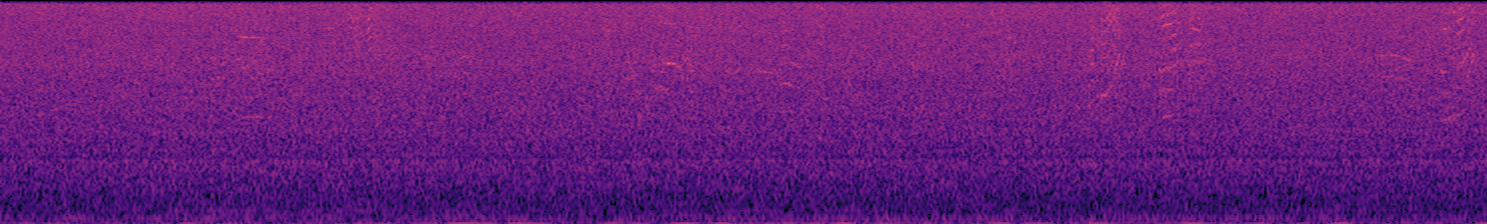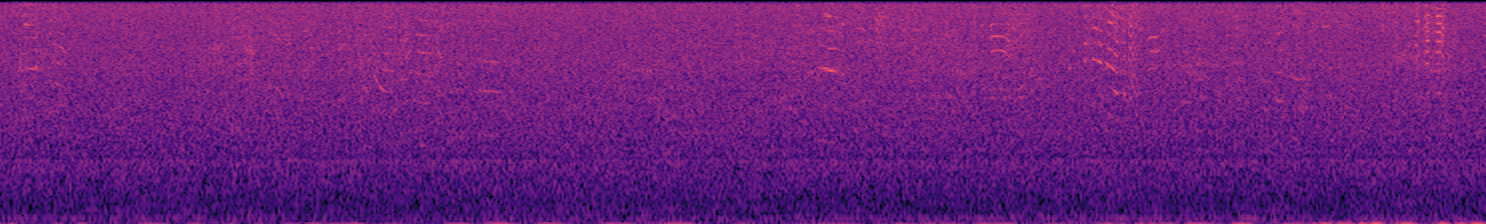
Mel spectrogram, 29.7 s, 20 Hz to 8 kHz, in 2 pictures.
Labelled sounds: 2.4	2.7	Pacific white-sided dolphin, 5.0 to 5.1 kHz
19.6	19.9	Pacific white-sided dolphin, 3.5 to 3.8 kHz
23.0	23.3	Pacific white-sided dolphin, 3.0 to 3.5 kHz
25.8	26.1	Pacific white-sided dolphin, 3.1 to 3.9 kHz

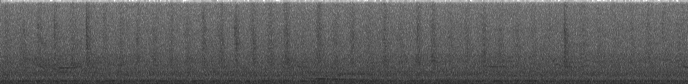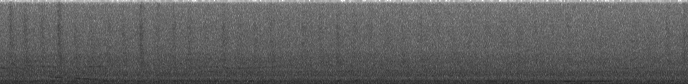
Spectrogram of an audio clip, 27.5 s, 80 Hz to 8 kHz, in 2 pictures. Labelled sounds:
6.0	6.5	humpback whale, 0.56 to 0.68 kHz
15.2	15.7	humpback whale, 0.52 to 0.63 kHz

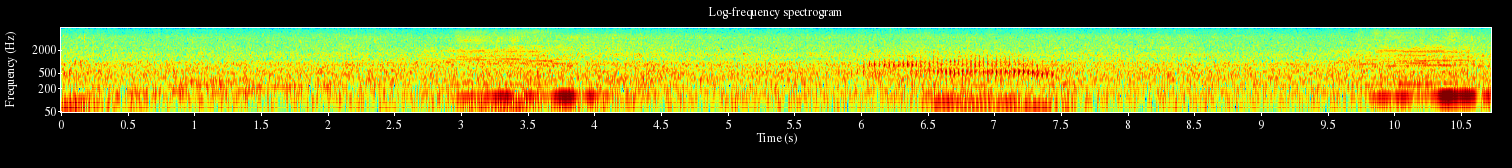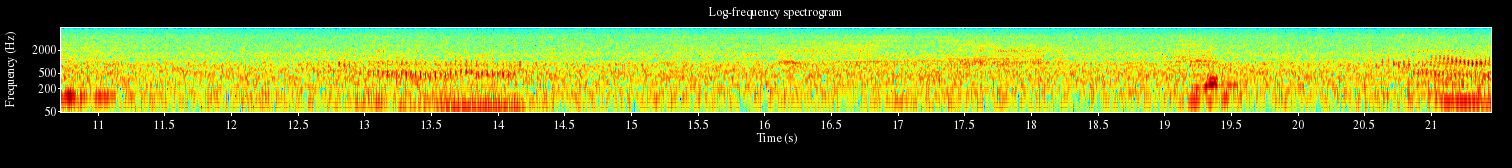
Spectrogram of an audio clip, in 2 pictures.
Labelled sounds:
2.8	3.2	humpback whale, 1.1 to 2.1 kHz
6.2	6.4	humpback whale, 0.78 to 1.1 kHz
10.0	10.4	humpback whale, 1.0 to 2.0 kHz
21.0	21.4	humpback whale, 0.81 to 1.4 kHz

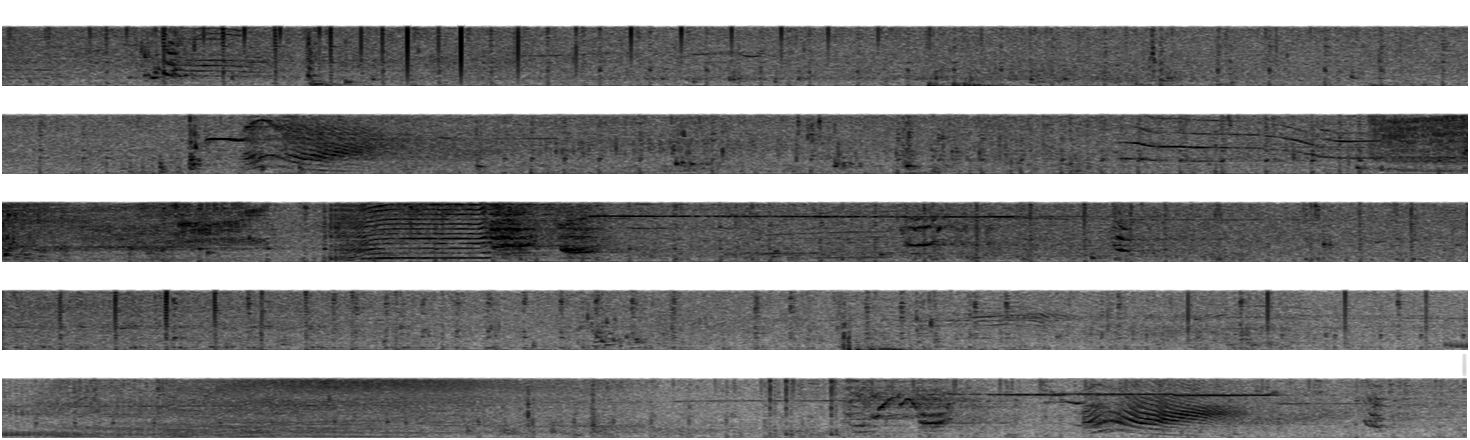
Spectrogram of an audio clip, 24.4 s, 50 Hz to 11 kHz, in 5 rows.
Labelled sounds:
0.4	0.9	killer whale, southern Alaska resident, 0.83 to 8.0 kHz
5.5	6.2	killer whale, southern Alaska resident, 0.60 to 8.0 kHz
8.6	9.5	killer whale, southern Alaska resident, 0.69 to 7.8 kHz
10.9	11.7	killer whale, southern Alaska resident, 0.32 to 8.0 kHz
12.2	12.8	killer whale, southern Alaska resident, 0.37 to 4.4 kHz
17.9	18.3	killer whale, southern Alaska resident, 1.4 to 5.3 kHz
22.9	23.8	killer whale, southern Alaska resident, 0.28 to 8.0 kHz

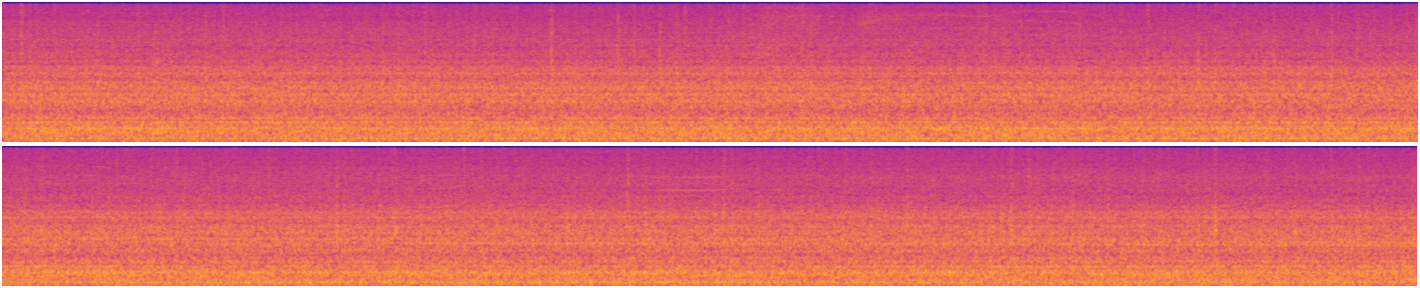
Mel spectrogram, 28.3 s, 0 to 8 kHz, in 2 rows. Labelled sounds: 20.7	21.3	killer whale, southern resident, 2.9 to 3.0 kHz

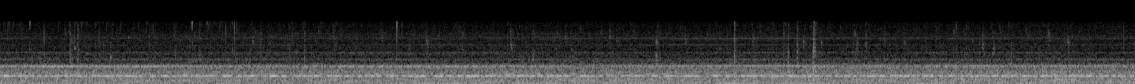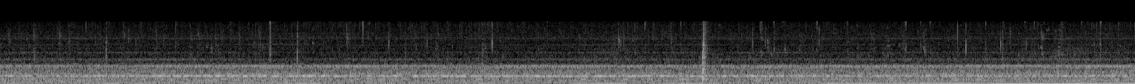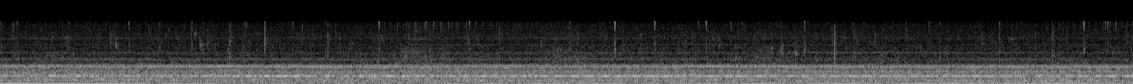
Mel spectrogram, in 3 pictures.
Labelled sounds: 0.0	3.5	killer whale, southern resident, 4.2 to 8.0 kHz

